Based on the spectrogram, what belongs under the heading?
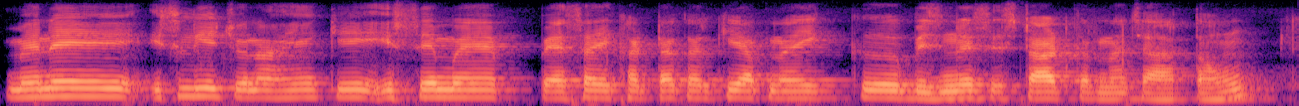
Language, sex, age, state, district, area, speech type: Hindi, male, 18-30, Madhya Pradesh, Bhopal, urban, spontaneous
